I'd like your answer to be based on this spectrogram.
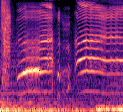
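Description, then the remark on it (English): The baby Achilles wails as he wriggles free from Peleus's grip after being pulled out of the Styx, in two loud, high-pitched bursts with a brief catch of breath between them, the cries strained and tonal, with no one talking. “Little Achilles wailed and wriggled free from Peleus's grip.”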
